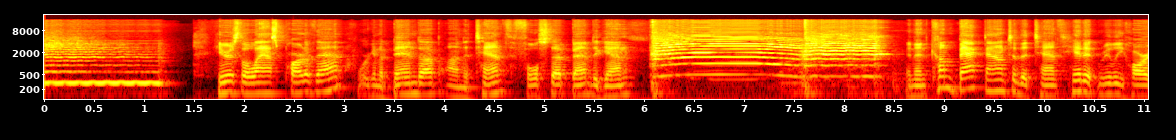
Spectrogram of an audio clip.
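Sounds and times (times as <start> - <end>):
electric guitar note bending: 0.0 - 1.3, 6.0 - 8.6.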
